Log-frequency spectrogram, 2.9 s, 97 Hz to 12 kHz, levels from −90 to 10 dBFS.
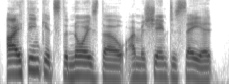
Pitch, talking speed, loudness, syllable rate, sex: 155 Hz, 230 wpm, -20 LUFS, 5.6 syllables/s, female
